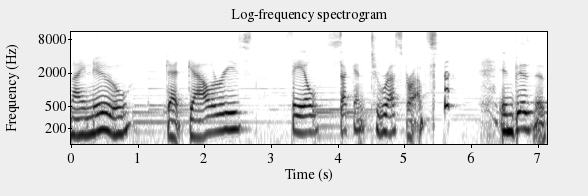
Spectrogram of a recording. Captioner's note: laughs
